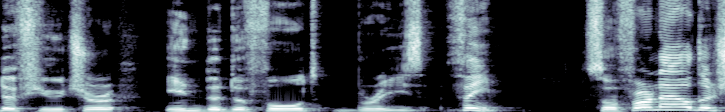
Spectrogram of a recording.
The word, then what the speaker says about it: Brise: B-R-E-E-Z-E, and this new theme is called Breeze, which is B-R-I-S-E. It's the same word, but spelled as it is spelled in French or German. It means the same thing.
